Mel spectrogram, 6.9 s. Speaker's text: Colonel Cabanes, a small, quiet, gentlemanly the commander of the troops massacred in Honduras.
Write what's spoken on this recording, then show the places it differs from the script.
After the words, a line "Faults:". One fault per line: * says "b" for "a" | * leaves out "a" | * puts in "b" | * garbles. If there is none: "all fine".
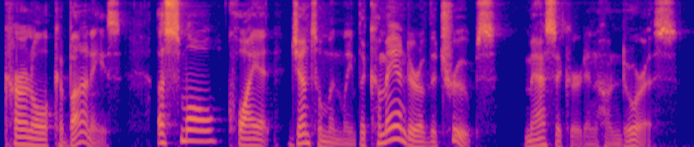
Colonel Cabanes, a small, quiet, gentlemanly the commander of the troops massacred in Honduras.
Faults:
all fine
